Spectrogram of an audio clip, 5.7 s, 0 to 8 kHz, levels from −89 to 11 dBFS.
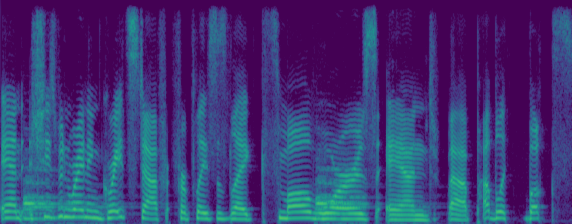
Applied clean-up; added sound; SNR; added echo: neural mask model RNNoise.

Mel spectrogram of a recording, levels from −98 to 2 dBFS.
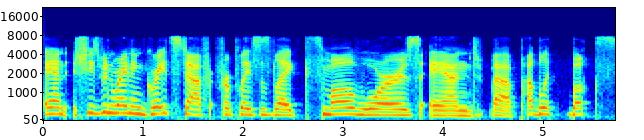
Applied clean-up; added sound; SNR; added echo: none; none; none; none.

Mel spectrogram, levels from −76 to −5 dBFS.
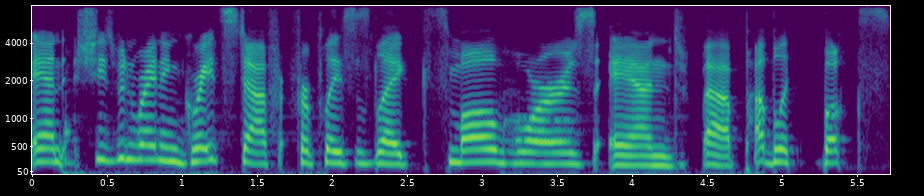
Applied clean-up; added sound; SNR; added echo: neural mask model DeepFilterNet 3.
